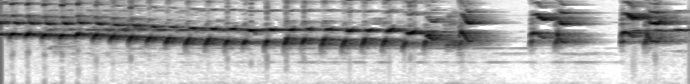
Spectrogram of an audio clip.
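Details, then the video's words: White-rumped shama in full song, played to provoke rival birds to reply: a long fast trill of evenly repeated whistled notes, slightly falling, followed by two short bright phrases after brief gaps. "MURAI BATU GACOR memancing EMOSI bikin NYAUT ikut BUNYI"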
